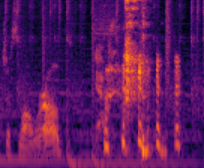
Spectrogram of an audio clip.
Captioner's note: laughing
